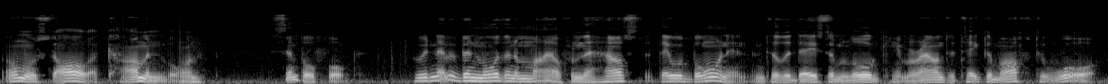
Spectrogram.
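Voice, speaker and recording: A man performing a grave, compassionate old wandering priest in a solemn, deliberate dramatic monologue with a gravelly voice. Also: fairly low pitch, very animated, warm tone, exaggerated voice. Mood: grave, measured. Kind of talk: dramatic audiobook-style monologue reading.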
